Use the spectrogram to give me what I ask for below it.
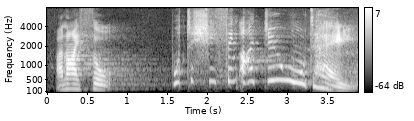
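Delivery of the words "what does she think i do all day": high-pitched comic outburst of indignation; içerlemiş isyan. Acted. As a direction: protest it high, like an affronted inner voice. Indignant thought, comic aside.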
